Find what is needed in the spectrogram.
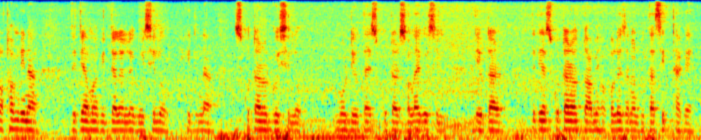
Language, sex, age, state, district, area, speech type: Assamese, male, 30-45, Assam, Kamrup Metropolitan, urban, spontaneous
